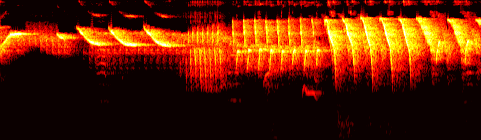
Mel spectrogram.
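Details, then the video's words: A Harz canary, red and variegated birds, sings a continuous rolling song: soft descending whistled slurs running into rapid trills and buzzy rolls. "Harz canary sings"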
